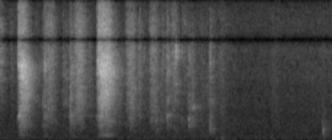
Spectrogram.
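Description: Trigger spray bottle misting water onto a cotton flat sheet: two loud hissing spritzes about a second apart, followed by softer rustling of the sheet as it is held taut.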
